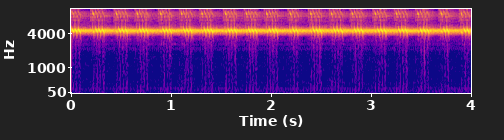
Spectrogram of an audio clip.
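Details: In a room at night, a cricket makes a loud, continuous high chirping trill, rapid pulses of even loudness running back to back at one sharp pitch, with no background noise.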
